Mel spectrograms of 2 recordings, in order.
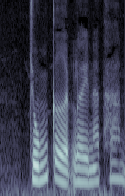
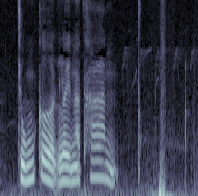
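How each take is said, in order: First: Drawn out. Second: Said in the usual way. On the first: Retold or imitated. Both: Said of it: "ป้าตุ๋มพูดว่า".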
